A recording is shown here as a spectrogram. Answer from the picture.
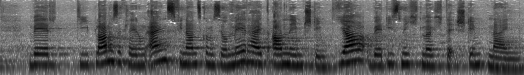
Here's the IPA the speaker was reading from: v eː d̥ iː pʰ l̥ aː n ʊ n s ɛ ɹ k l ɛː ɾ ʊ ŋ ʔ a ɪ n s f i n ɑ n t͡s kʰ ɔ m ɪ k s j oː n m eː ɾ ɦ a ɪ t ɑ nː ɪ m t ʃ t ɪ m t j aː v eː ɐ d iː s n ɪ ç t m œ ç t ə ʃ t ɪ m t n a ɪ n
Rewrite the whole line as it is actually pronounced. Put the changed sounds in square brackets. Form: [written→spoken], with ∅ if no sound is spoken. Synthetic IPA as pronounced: v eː d̥ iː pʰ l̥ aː n ʊ [n→ŋ] s ɛ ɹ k l ɛː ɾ ʊ ŋ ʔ a ɪ n s f i n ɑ n t͡s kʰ ɔ m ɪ [k→∅] s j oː n m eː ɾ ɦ a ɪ t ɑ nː ɪ m t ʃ t ɪ m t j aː v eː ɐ d iː s n ɪ ç t m œ ç t ə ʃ t ɪ m t n a ɪ n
